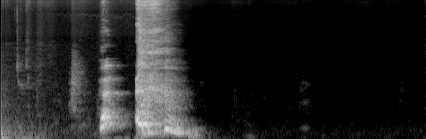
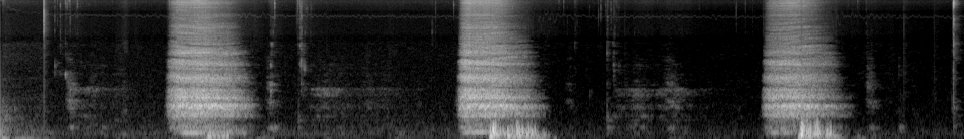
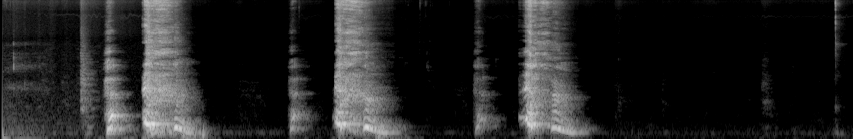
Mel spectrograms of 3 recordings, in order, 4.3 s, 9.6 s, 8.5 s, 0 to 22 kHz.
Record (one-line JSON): {"cough_length": "4.3 s", "cough_amplitude": 32768, "cough_signal_mean_std_ratio": 0.31, "exhalation_length": "9.6 s", "exhalation_amplitude": 32768, "exhalation_signal_mean_std_ratio": 0.38, "three_cough_length": "8.5 s", "three_cough_amplitude": 32768, "three_cough_signal_mean_std_ratio": 0.34, "survey_phase": "beta (2021-08-13 to 2022-03-07)", "age": "45-64", "gender": "Male", "wearing_mask": "No", "symptom_none": true, "smoker_status": "Ex-smoker", "respiratory_condition_asthma": false, "respiratory_condition_other": false, "recruitment_source": "REACT", "submission_delay": "3 days", "covid_test_result": "Negative", "covid_test_method": "RT-qPCR", "influenza_a_test_result": "Negative", "influenza_b_test_result": "Negative"}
